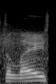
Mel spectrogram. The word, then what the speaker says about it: Delay: We just got a word from our off-site broadcaster that the correct pronunciation of his name is Delay.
